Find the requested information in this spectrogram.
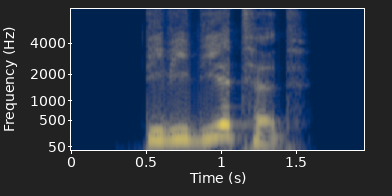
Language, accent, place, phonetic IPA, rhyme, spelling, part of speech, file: German, Germany, Berlin, [diviˈdiːɐ̯tət], -iːɐ̯tət, dividiertet, verb, De-dividiertet.ogg
- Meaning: inflection of dividieren: 1. second-person plural preterite 2. second-person plural subjunctive II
